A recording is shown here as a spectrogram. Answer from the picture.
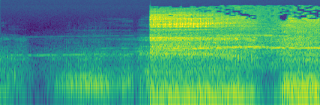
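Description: Dramatic TV-show soundtrack for a werewolf scene. A low rumble gives way, about two seconds in, to a sudden loud musical hit with a held high tone. Near the end a deep creature growl begins.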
